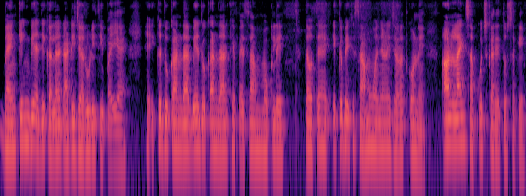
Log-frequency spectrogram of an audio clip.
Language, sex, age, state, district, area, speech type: Sindhi, male, 18-30, Gujarat, Kutch, urban, spontaneous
